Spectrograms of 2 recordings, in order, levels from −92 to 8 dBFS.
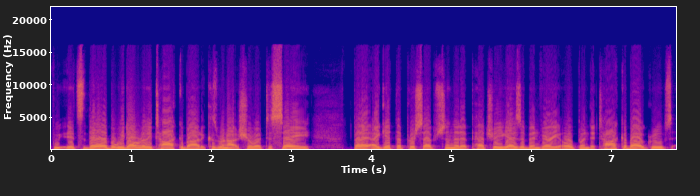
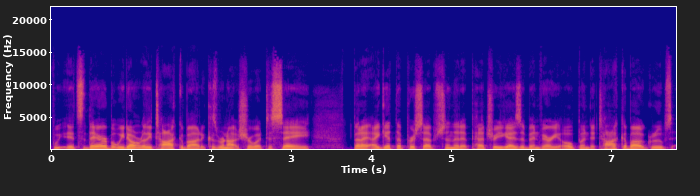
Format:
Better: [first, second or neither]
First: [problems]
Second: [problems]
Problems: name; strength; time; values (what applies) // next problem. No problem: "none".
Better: second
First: distortion; heavy; 23% of the sound clipped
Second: none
